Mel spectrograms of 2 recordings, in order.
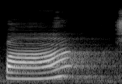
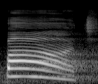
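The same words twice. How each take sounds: First: पाँच stretched very slowly with a nasal आँ; slow read-aloud demo. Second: पाँच called out loud and high; loud read-aloud. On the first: Teacher slowly modelling पाँच for children. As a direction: draw out पाँच slowly through the nose. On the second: Teacher calling out पाँच for the class to repeat. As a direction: call out पाँच clearly. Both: Shown as a demonstration. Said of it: "बोलकर पढ़िए".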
